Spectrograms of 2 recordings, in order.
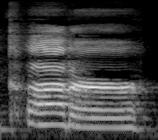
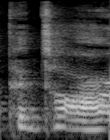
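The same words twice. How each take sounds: First: Qatar said like "cutter", stress up front; Qatar with a short, punched first syllable and "ter" ending; American pronunciation. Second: Qatar with the stress on the second syllable, kuh-TAR; Qatar ending in a long, stressed "tar"; native-style pronunciation. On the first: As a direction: say Qatar as CUT-er, American style. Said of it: "as we Americans like to say". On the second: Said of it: "or as we Americans like to say". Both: Shown as a demonstration.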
